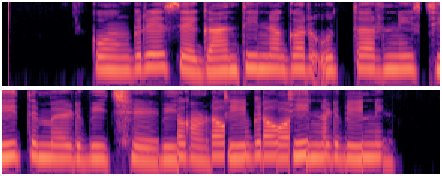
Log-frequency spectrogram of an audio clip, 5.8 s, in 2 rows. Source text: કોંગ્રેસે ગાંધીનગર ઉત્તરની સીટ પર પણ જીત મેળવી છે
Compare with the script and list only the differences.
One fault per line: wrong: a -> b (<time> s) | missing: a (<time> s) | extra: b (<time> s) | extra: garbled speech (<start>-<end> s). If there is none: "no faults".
missing: સીટ પર પણ (2.8 s)
extra: garbled speech (3.9-5.5 s)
